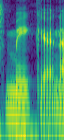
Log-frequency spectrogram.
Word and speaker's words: Macon: And thank you to everybody on Facebook that helped me pronounce Macon. I asked everybody Macon if it rhymed with bacon. – Rhymes with bacon.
